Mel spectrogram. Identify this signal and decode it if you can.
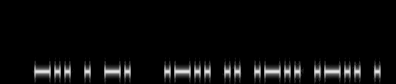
Morse code, heard as a keyed tone, about 24 wpm, 600 Hz. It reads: DEN LILLE
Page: Ferie 24 wpm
